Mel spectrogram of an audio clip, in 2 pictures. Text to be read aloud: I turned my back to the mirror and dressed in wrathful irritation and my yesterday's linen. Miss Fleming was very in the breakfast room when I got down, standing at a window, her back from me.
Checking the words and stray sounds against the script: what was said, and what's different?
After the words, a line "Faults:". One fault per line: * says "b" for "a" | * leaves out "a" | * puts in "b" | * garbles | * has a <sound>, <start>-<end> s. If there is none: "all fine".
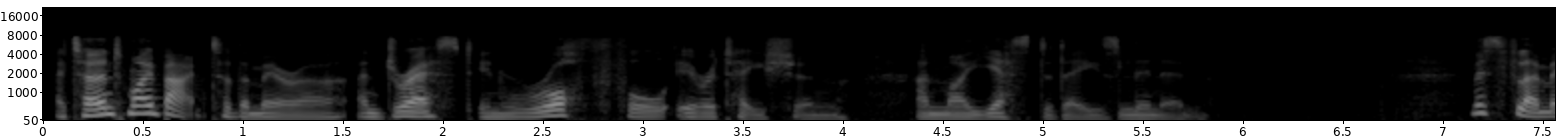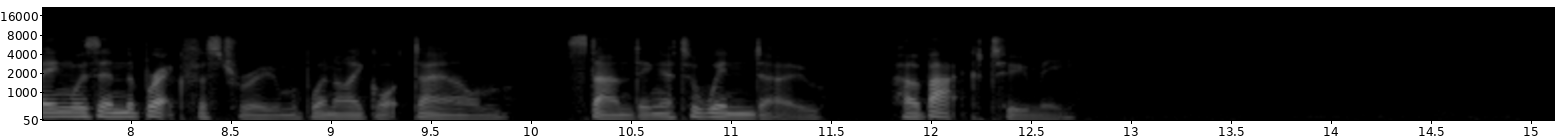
I turned my back to the mirror and dressed in wrathful irritation and my yesterday's linen. Miss Fleming was in the breakfast room when I got down, standing at a window, her back to me.
Faults:
* leaves out "very"
* says "to" for "from"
